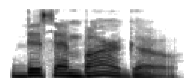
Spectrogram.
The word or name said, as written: disembargo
